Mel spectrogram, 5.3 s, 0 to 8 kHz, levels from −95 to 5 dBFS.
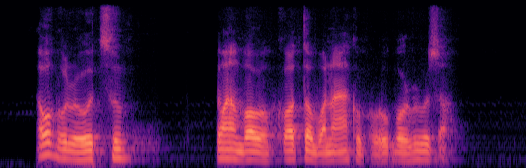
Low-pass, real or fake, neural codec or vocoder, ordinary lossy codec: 7.2 kHz; fake; codec, 16 kHz in and 24 kHz out, 0.6 kbps, FocalCodec, streaming, 2048 codes; none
